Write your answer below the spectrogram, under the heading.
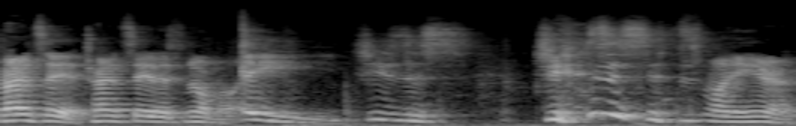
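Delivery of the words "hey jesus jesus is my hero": very slow, drawn-out delivery, every word dragged. Showing how to say the line casually: Fonzie voice. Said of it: "I did a Fonzie there".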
